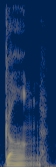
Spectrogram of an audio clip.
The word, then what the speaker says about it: Kang: there used to be a baseball player called Jung-Ho Gung, and it was spelled like Kang, like that. It was pronounced Gung.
